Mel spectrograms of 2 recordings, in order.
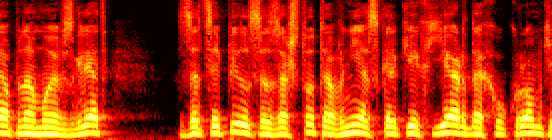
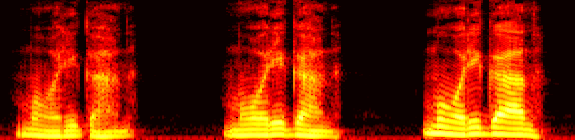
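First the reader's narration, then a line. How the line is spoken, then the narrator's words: Rapid whisper. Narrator (Russian): Чем быстрее она шептала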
